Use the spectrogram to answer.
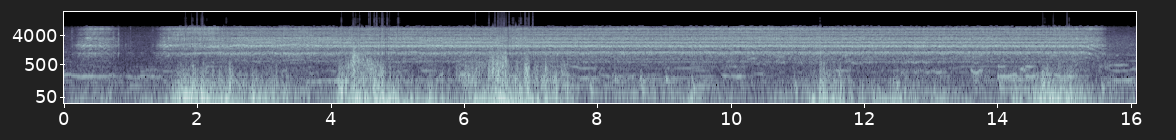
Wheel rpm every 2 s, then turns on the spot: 40, 150, 160, 160, 160, 160, 160, 120.
none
